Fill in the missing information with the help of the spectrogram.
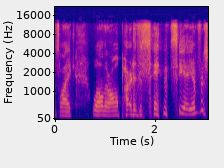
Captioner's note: chuckles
